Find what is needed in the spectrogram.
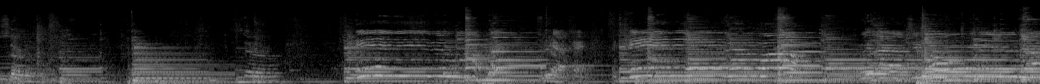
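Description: Mandolin and acoustic guitars playing a gospel song. About three and a half seconds in, several voices come in singing the chorus over them.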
